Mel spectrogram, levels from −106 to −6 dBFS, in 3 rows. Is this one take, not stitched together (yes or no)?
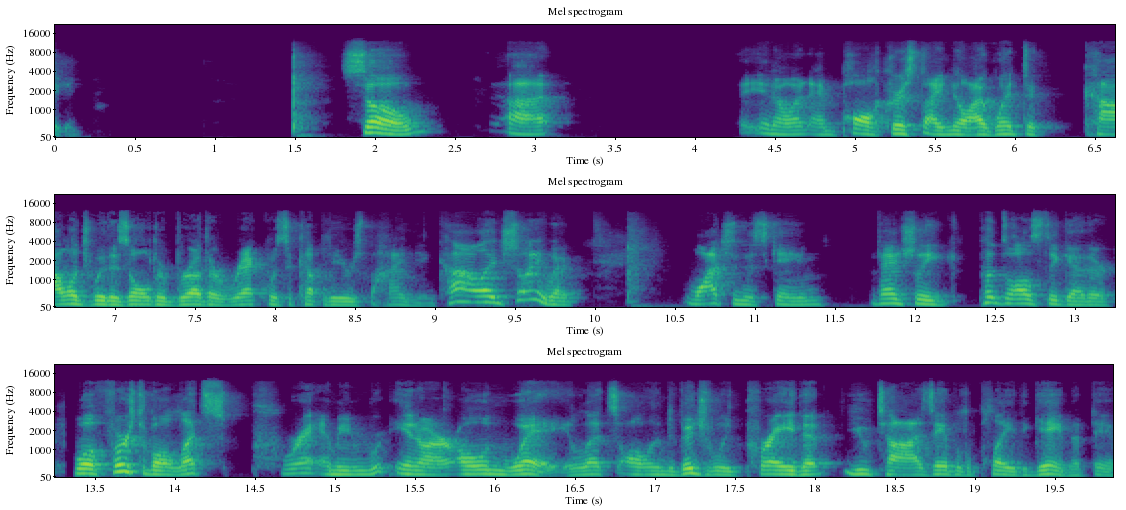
no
